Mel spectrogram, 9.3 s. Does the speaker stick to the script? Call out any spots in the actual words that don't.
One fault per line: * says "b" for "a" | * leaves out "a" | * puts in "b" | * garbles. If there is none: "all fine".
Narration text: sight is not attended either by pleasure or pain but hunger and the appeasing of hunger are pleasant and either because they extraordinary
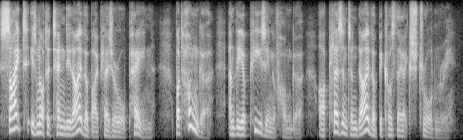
all fine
